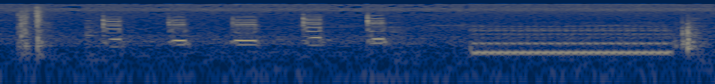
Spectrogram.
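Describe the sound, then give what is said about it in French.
A telephone number being dialed to call a horse breeder: a quick run of about six short keypad beeps, followed by a steady, sustained tone that cuts off with a click. “Je vais appeler un éleveur que je connais.”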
